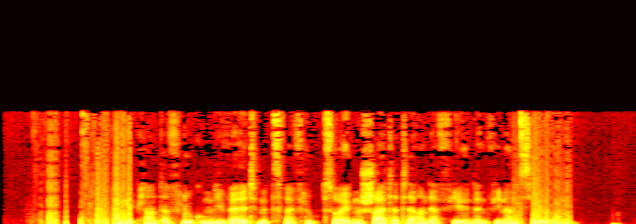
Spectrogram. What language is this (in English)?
German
